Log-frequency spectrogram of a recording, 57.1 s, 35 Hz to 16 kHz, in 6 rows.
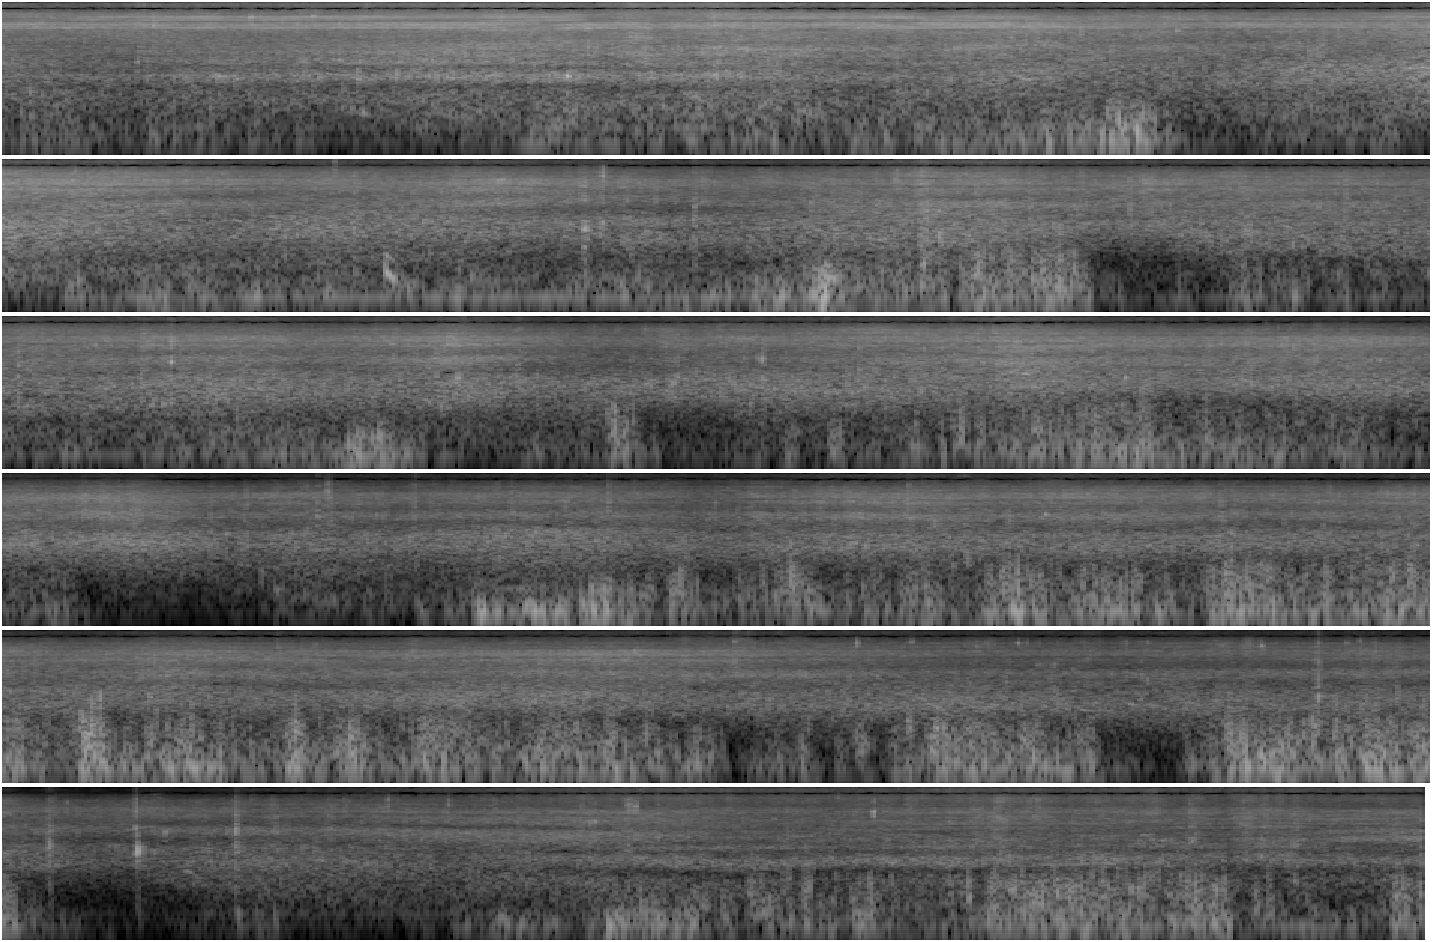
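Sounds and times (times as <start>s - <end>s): wind rushing over microphone: 0.0s - 29.2s, 31.5s - 48.1s, 50.6s - 57.0s.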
